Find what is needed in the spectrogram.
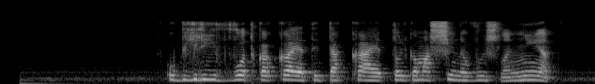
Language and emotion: Russian, angry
